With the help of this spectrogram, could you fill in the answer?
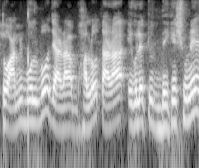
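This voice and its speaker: A man's voice: a little high, fairly even intonation, fast talker, muffled recording, a little hiss or hum. A middle-aged man teaching chemistry at a board, repeating points and asking his students questions. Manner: repetitive, coaxing, asks students questions. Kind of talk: lecture explaining units at a board.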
